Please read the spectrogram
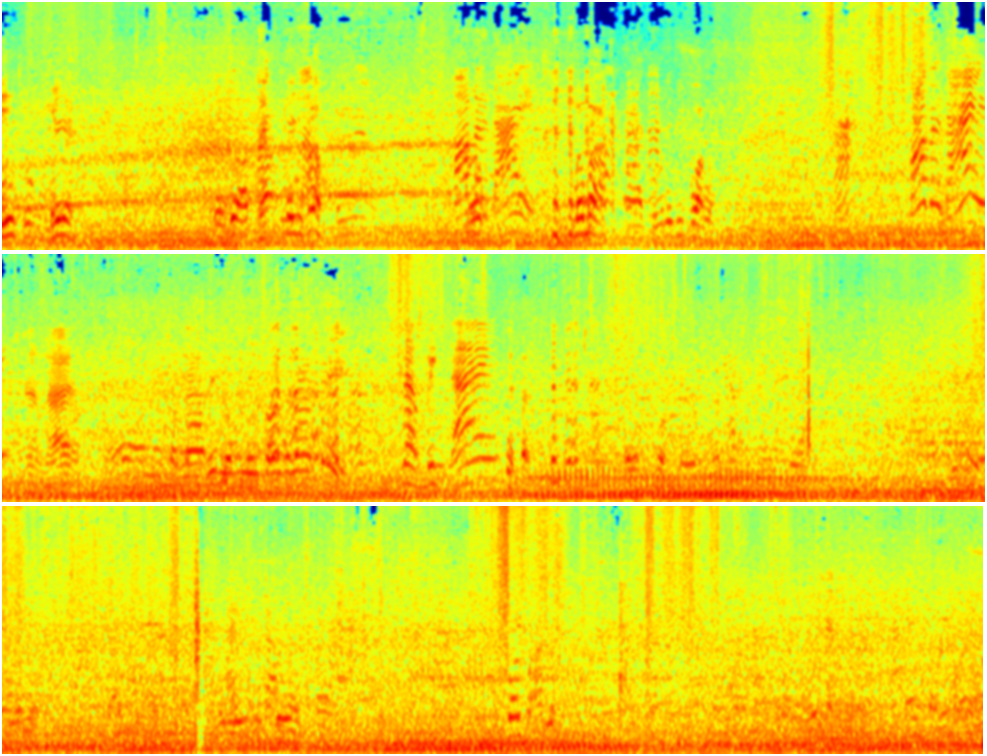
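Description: Busy market ambience: people talking and calling in the background over a steady low rumble of traffic.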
